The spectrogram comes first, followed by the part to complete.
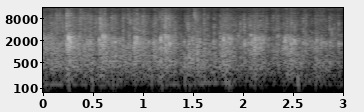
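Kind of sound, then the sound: crowd, audience applause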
